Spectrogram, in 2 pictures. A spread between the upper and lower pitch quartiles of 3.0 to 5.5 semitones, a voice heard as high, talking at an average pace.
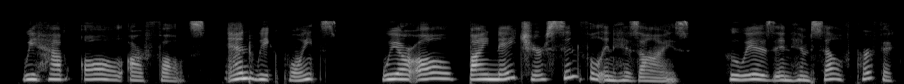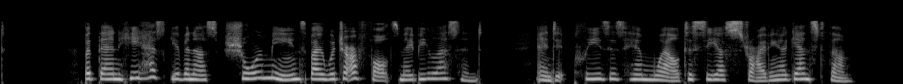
Yes: average, 3.6 semitones; high, 230 Hz; average, 165 wpm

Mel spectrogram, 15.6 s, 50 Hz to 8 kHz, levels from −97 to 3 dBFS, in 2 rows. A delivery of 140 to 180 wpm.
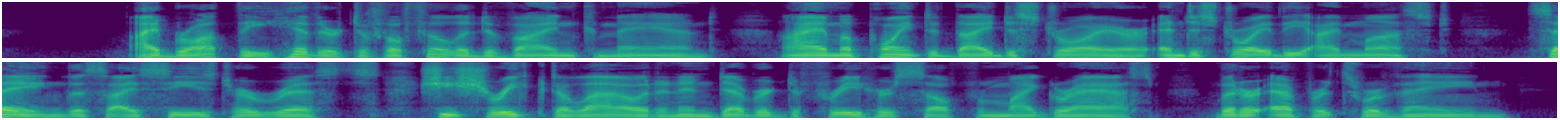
Yes: average, 160 wpm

